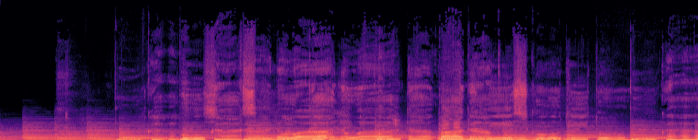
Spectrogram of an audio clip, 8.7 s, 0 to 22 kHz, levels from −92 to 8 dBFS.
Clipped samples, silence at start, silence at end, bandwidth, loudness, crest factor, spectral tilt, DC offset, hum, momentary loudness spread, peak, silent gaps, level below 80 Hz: under 0.1%; 0 s; 0 s; 16 kHz; -18 LUFS; 16 dB; -7 dB/octave; under 0.1%; none; 12 LU; -2 dBFS; none; -30 dBFS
